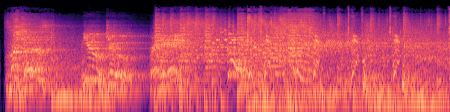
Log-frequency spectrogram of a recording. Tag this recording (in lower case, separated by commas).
speech, music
